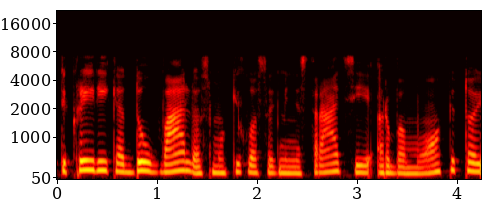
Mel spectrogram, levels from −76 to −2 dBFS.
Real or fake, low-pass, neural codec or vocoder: real; 7.2 kHz; none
